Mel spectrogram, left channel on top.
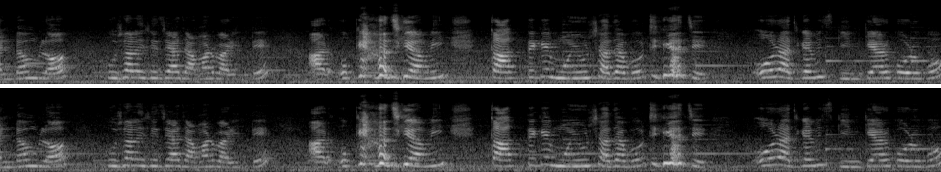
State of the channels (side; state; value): both; normal; correlation 0.58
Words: ব্লগ। কুশাল এসেছে আজ আমার বাড়িতে, আর ওকে আজকে আমি কাক থেকে ময়ূর সাজাবো, ঠিক আছে? ওর আজকে আমি স্কিন কেয়ার করব।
